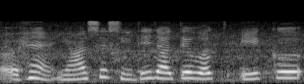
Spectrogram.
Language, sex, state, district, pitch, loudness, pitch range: Hindi, female, Odisha, Sambalpur, 270 Hz, -15 LUFS, 245-295 Hz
